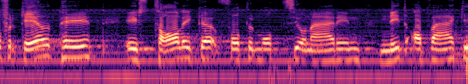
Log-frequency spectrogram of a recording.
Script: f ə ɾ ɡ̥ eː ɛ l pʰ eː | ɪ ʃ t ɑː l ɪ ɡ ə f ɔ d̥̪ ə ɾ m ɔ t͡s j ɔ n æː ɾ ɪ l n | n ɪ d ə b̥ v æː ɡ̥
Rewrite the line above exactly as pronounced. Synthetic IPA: f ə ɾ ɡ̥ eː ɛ l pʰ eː | ɪ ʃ t͡s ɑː l ɪ ɡ ə f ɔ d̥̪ ə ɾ m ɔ t͡s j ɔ n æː ɾ ɪ n | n ɪ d ɑ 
